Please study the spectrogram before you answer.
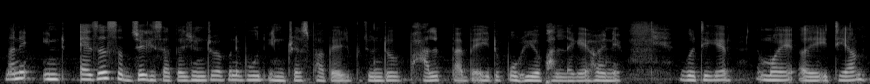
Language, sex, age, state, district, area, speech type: Assamese, female, 18-30, Assam, Kamrup Metropolitan, urban, spontaneous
